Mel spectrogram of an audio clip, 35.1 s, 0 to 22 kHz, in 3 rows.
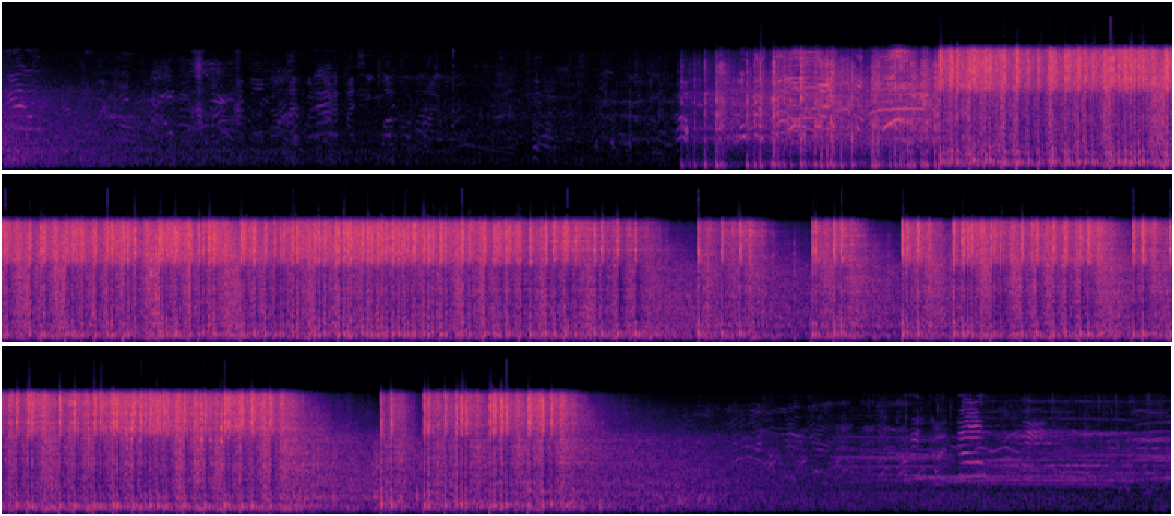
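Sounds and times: fireworks bangs and crackles: 6.8s - 31.5s.

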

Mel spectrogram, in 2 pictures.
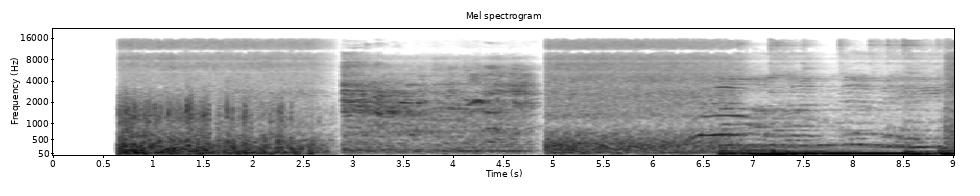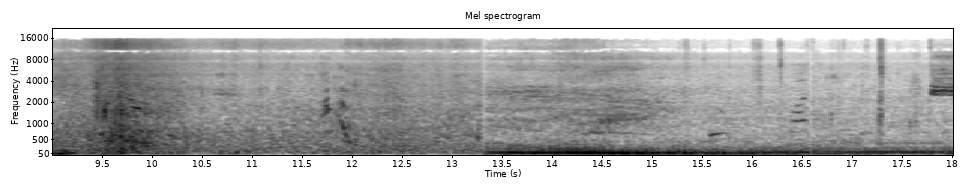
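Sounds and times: sea surf washing in: 4.9s - 7.1s, 8.8s - 14.2s
music: 6.7s - 9.0s.

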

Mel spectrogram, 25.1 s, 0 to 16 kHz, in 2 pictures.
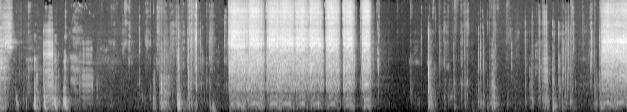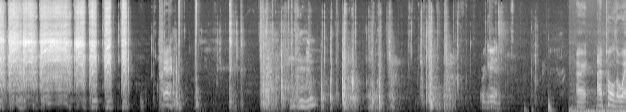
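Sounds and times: cordless drill driving screws: 4.6s - 7.6s, 12.0s - 15.2s.

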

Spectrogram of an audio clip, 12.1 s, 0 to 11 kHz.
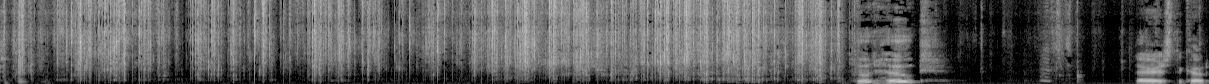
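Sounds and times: foil wrapper crinkling and tearing: 0.0s - 8.6s.

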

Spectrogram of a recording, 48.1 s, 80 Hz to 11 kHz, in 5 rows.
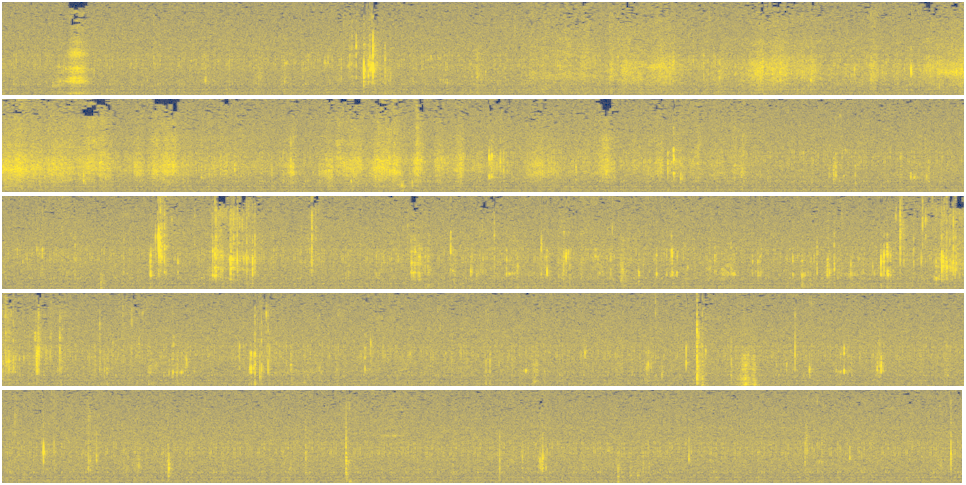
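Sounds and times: faint steady hum: 0.0s - 48.0s
person chewing: 2.8s - 33.0s.

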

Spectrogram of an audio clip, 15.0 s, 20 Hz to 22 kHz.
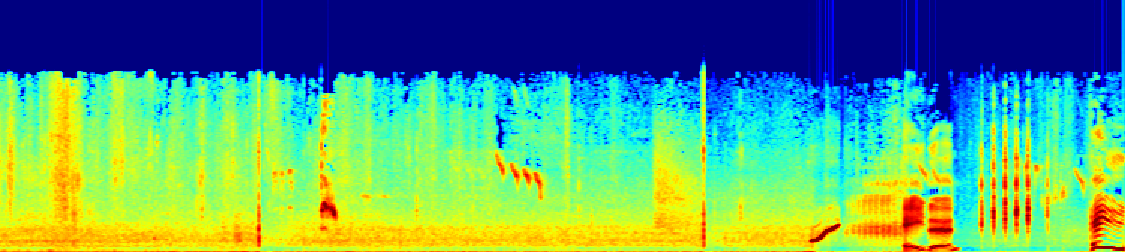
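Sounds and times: bird chirping: 3.6s - 5.3s, 6.5s - 7.4s, 11.2s - 14.6s
sharp clicks: 13.0s - 14.2s.

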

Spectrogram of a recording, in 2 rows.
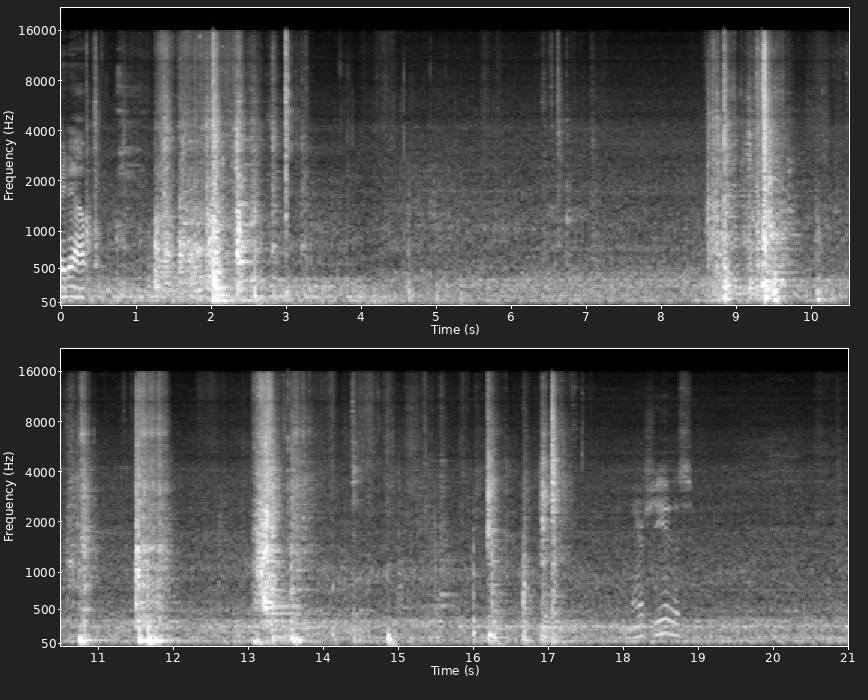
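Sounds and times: metal scrapes and knocks: 1.2s - 3.0s.

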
